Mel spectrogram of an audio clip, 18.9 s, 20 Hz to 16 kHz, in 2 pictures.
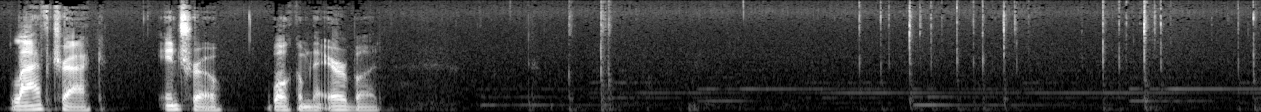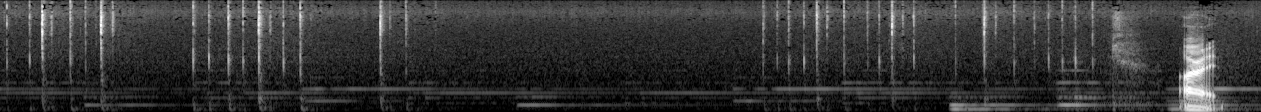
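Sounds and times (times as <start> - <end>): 
speech: 0.1 - 2.9, 18.3 - 18.7
typing on a computer keyboard: 4.2 - 4.6, 6.4 - 12.6, 15.2 - 17.8.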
